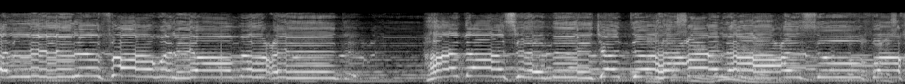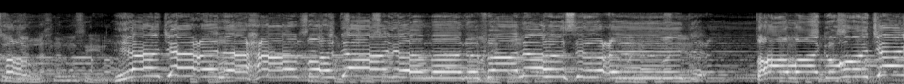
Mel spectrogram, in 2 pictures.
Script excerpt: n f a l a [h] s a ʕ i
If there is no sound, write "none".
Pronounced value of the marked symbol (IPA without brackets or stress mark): h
